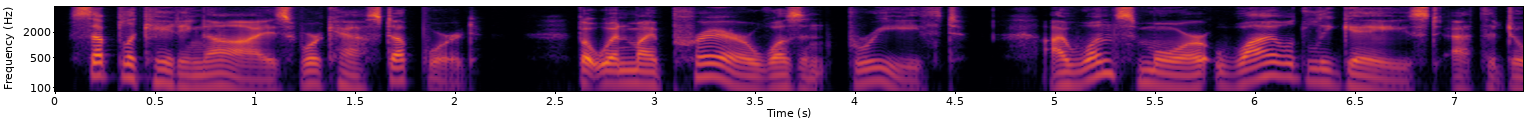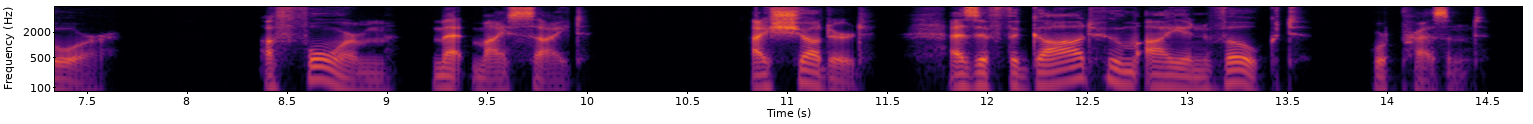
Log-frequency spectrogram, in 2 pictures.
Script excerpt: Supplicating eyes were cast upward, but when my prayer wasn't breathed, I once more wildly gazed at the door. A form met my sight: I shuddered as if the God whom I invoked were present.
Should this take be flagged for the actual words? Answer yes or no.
no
